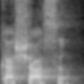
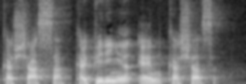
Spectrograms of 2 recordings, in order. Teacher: the CH here sounding more like an SH in English. And the last syllable has this C with a little leg thing underneath, and it's pronounced like a double S.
